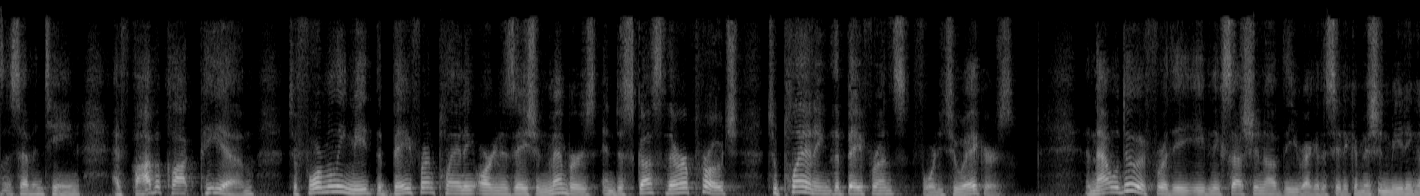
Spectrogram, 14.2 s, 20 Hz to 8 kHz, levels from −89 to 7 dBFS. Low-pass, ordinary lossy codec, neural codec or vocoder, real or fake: 7.2 kHz; AAC, 32 kbps; codec, 24 kHz, 0.5 kbps, DualCodec; fake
